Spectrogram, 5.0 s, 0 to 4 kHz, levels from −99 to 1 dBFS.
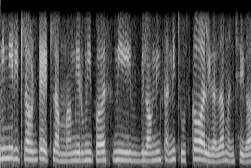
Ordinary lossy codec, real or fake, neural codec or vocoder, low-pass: none; real; none; 3.6 kHz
